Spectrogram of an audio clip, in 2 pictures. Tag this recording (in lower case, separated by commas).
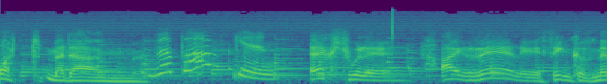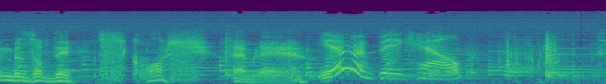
speech, music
